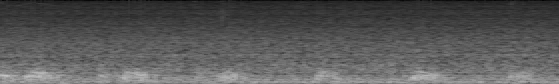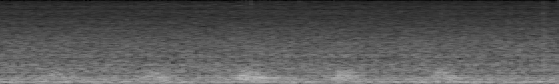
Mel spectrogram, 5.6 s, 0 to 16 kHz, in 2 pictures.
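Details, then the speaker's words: Rhythmic whooshing Doppler pulses at about 125 a minute in early pregnancy; fetal heartbeat on Doppler. "because it is still so tiny a fatal Doppler device can pick up the heartbeat"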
